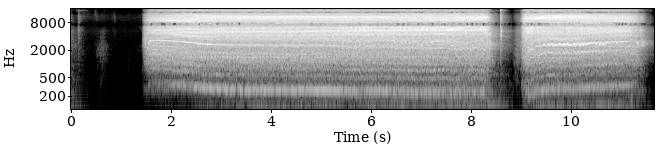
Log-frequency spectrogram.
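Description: A Metabo Powermaxx 12V drill/driver on speed 1 bores into wood with a loud, steady, high-pitched motor whine for about seven seconds. It drops out briefly, then revs up again for a second burst, after a moment of quiet at the start.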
